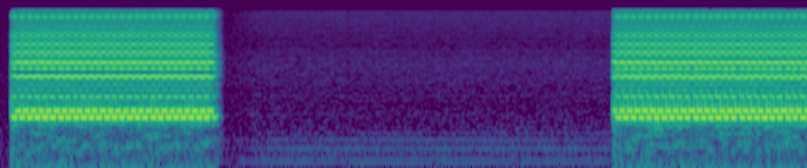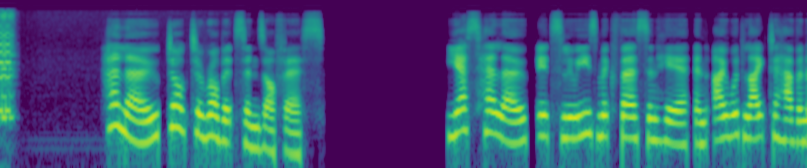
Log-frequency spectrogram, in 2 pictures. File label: telephone conversation; conversation téléphonique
